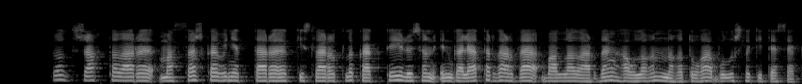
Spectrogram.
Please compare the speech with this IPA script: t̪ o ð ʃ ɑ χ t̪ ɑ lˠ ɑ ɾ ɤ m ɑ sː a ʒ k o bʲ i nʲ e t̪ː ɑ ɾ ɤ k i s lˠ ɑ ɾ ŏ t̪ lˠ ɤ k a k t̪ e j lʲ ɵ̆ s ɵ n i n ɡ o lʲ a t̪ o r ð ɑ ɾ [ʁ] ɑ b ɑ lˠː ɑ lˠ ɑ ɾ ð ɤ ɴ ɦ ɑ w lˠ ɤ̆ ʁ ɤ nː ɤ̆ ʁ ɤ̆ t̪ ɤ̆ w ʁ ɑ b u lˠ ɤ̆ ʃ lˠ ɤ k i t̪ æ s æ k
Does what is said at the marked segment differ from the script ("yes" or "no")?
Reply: yes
